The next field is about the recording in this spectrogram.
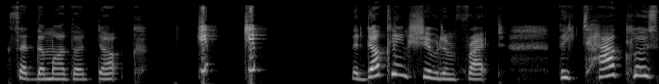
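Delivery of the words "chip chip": high, loud chick peep; duckling peep. Acted. Ducklings peeping.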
